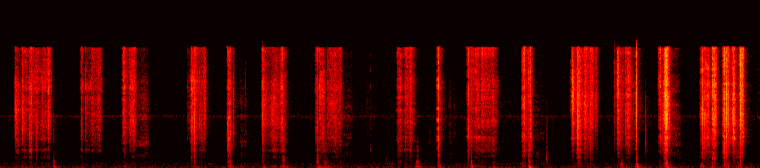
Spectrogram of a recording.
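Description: Irregular crackling bursts of a small electric arc where a battery-fed graphite rod touches and is drawn along aluminium foil, burning through it.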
